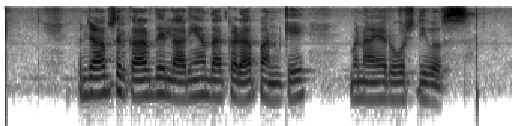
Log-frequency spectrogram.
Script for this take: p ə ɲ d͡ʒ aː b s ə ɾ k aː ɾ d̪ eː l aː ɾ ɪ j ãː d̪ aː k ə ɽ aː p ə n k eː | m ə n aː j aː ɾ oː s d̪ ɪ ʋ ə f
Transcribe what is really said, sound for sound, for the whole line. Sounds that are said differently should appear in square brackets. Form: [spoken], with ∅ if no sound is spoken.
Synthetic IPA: p ə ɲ d͡ʒ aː b s ə ɾ k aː ɾ d̪ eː l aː ɾ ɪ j ãː d̪ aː k ə ɽ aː p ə n k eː | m ə n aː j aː ɾ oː [ʃ] d̪ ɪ ʋ ə [s]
